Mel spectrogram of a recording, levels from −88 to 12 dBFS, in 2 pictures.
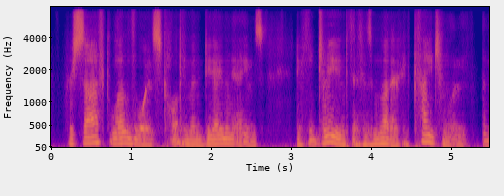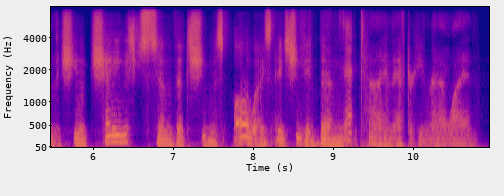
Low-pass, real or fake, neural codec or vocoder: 7.2 kHz; fake; codec, 16 kHz, 0.5 kbps, FreqCodec, smaller model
